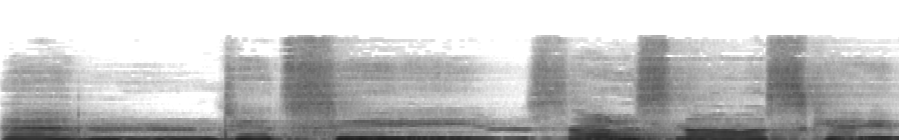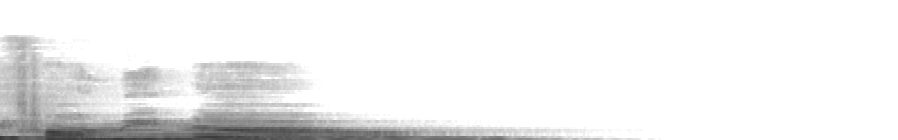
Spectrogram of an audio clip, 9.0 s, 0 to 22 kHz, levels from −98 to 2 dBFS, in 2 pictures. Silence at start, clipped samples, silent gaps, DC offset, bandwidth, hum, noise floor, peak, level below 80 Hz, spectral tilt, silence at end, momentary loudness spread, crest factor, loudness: 0 s; under 0.1%; none; under 0.1%; 16.5 kHz; none; under -90 dBFS; -6 dBFS; -80 dBFS; -1.5 dB/octave; 2.2 s; 12 LU; 14 dB; -20 LUFS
